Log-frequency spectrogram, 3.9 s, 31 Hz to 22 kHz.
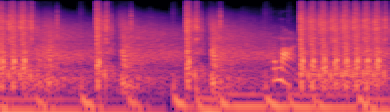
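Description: Kalashnikov USA AK rifle bump fired from a 40-round magazine, loud rapid strings of shots close by, broken by short gaps, with someone speaking briefly between bursts.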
